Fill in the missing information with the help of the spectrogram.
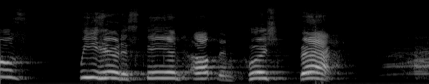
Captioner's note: cheers and applause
